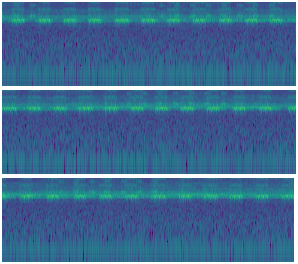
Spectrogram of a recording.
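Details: High, evenly spaced chirps of grass insects on an autumn night in Changnyeong, Korea, about three pulses each second, over a faint continuous insect hum.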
